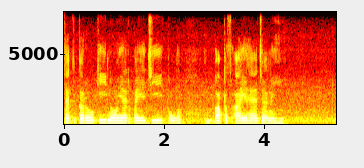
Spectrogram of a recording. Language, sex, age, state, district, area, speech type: Punjabi, male, 18-30, Punjab, Bathinda, rural, read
